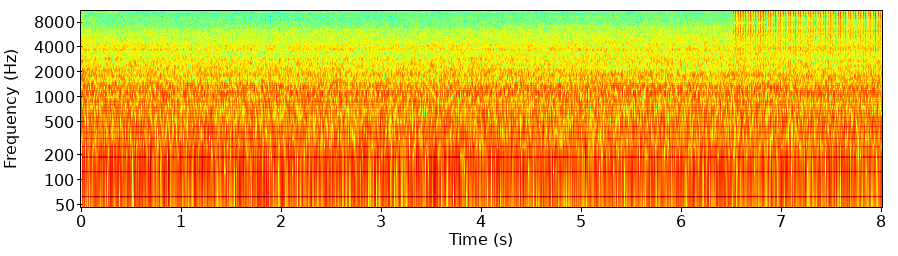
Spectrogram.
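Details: York 5-ton gas unit after replacing the dead draft inducer motor, ignition module and transformer: a steady, even motor hum without knocks or scraping as the new draft inducer starts up before the pilot and main burner light.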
